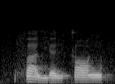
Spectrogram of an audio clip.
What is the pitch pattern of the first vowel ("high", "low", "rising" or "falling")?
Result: falling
